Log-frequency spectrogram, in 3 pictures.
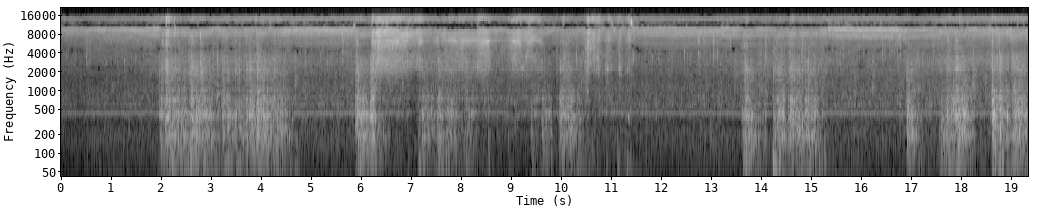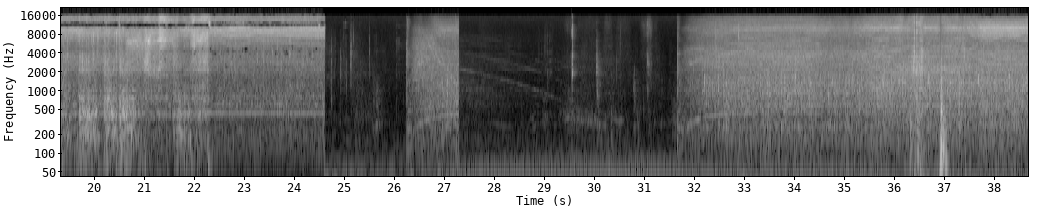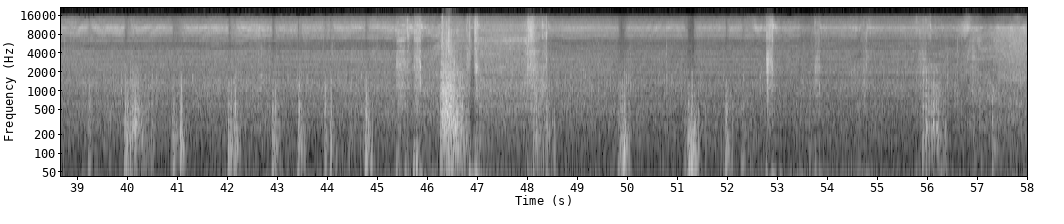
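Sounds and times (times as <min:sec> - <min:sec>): vacuum cleaner motor whining: 0:00.0 - 0:24.7, 0:26.2 - 0:58.0.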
